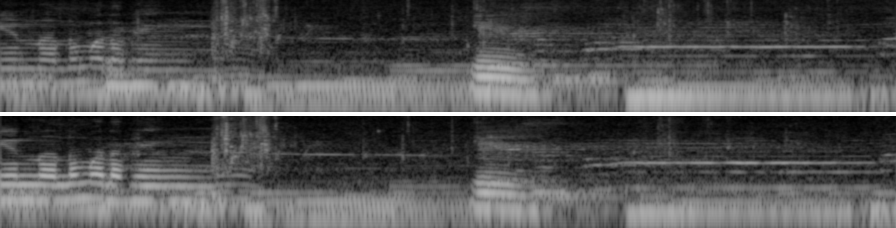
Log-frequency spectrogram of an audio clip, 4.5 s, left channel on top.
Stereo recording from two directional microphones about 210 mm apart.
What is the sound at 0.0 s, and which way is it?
Speech, 35° right (ahead or behind).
